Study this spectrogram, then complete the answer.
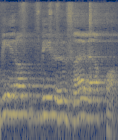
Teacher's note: Huruf ra berharkat fathah dihukumi ra tafkhim dibaca tebal diikuti bibir agak maju.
